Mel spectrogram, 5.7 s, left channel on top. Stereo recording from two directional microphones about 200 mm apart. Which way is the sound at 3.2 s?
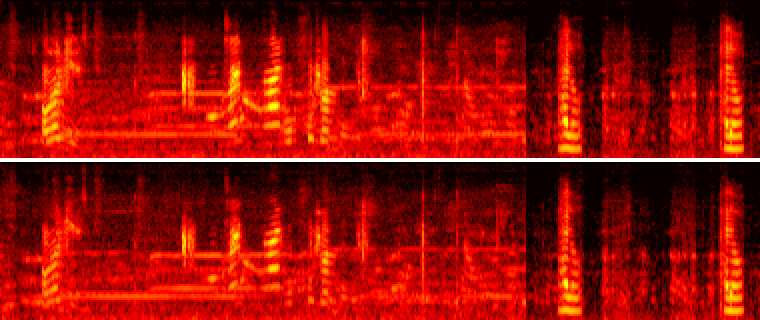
Centre (ahead or behind).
